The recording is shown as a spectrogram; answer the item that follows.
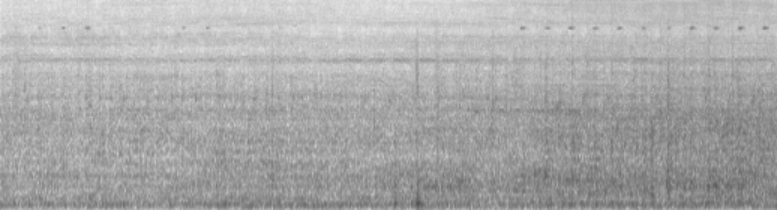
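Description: OO gauge model trains running on the layout's track: a steady mechanical running noise that grows louder over the last few seconds as a second train approaches. A single sharp click sounds about halfway through.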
